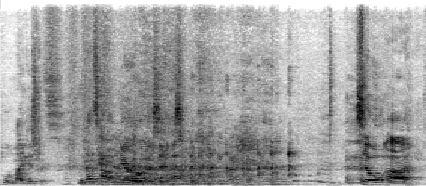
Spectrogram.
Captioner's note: audience laughter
